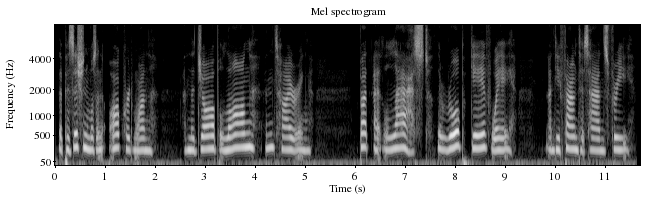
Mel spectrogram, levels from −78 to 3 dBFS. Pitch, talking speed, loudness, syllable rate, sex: 235 Hz, 130 wpm, -18 LUFS, 3.4 syllables/s, female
